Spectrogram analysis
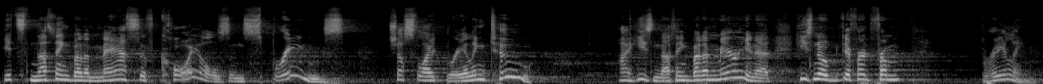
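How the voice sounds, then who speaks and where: An actor playing a stern, forthright and accusing customer in a radio play. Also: male voice, high voice, sing-song, slow, exaggerated voice. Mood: stunned. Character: stern, indignant male customer confronting a robot maker. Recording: echoey hall, stage radio play.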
